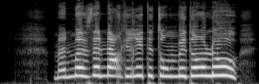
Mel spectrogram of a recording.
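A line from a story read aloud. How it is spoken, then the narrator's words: Women shouting. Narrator (French): criaient les bonnes femmes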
